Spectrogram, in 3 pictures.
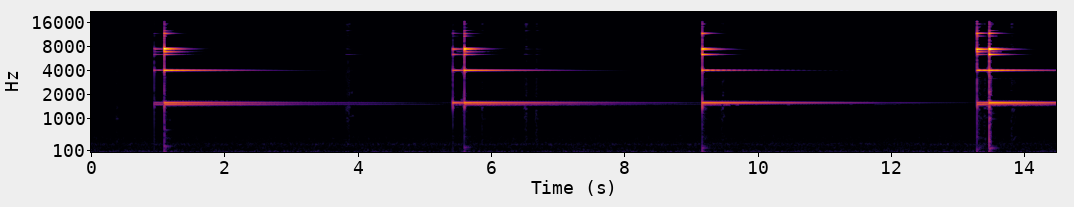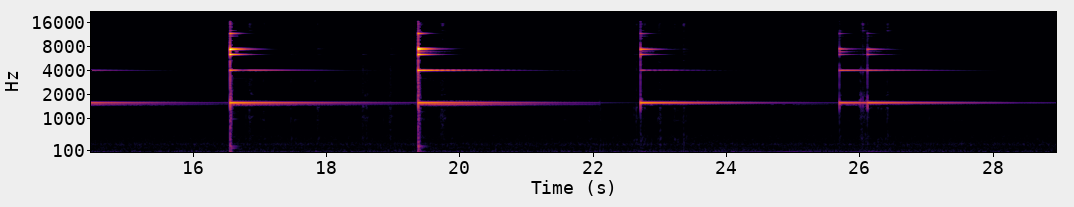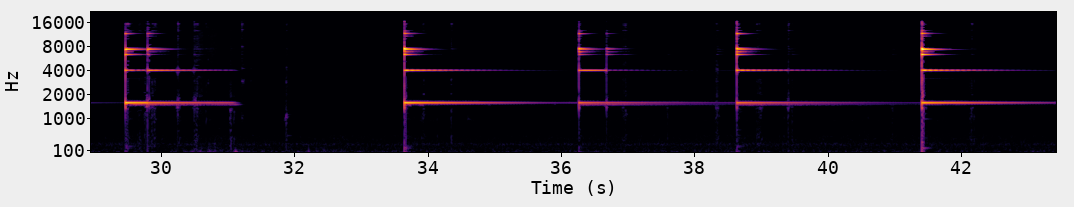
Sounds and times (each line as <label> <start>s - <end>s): ringing a bell 25.7s - 28.1s
ringing a bell 29.5s - 31.2s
